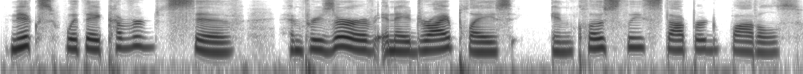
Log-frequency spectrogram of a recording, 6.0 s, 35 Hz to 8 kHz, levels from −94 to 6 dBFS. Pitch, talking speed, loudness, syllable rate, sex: 210 Hz, 150 wpm, -19 LUFS, 5.0 syllables/s, female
